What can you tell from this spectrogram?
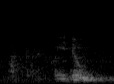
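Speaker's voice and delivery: whispered, intimate question; soft whisper. Retold or imitated. Jesus quietly asking the blind man, whispered. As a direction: breathe it softly. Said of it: "moet je je voorstellen".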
